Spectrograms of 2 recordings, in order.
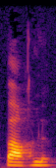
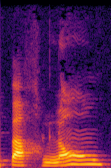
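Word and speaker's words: parlent: aqui le paron par você não pronuncia ele tá você não pode dizer parlon parente nada disso é paron par os pais deles falam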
